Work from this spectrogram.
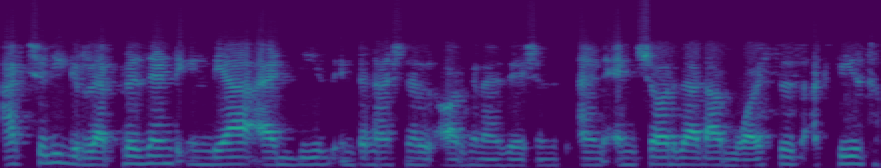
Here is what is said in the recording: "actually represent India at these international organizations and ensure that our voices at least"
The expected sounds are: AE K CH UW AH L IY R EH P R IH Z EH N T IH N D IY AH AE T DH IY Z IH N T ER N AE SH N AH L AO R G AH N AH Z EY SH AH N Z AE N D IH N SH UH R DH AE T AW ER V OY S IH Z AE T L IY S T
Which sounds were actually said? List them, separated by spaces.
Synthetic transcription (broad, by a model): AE K CH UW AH L IY R EH P R IH Z EH N T IH N D IY AH AE T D IY Z IH N T ER N AE SH N AH L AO R G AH N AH Z EY SH AH N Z AE N D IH N SH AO R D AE T AW ER V OY S IH Z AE T L IY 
